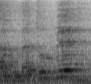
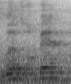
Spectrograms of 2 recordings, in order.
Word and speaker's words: a little bit: we talked about this a little bit when you say it fast you don't even really pronounce the T sound okay you just hear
